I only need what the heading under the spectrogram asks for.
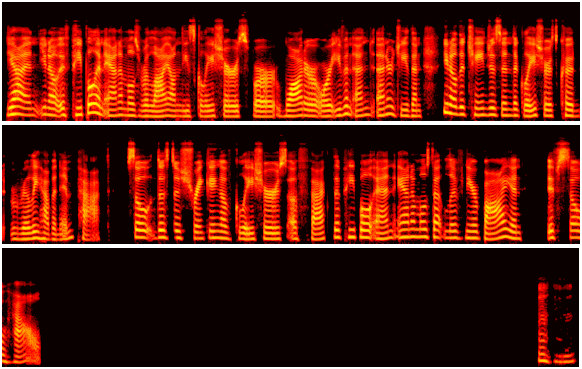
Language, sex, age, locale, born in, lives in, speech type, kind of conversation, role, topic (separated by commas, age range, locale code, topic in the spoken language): English, female, 35-39, en-US, United States, United States, read, expert-assistant, asker, How does a glacier shape the land?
